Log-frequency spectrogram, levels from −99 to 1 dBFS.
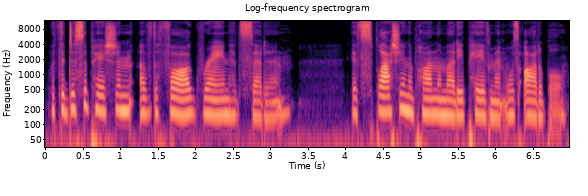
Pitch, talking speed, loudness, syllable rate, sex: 170 Hz, 155 wpm, -21 LUFS, 4.7 syllables/s, female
